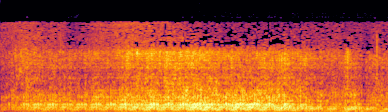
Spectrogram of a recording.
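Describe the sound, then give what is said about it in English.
A low, steady engine hum rumbles continuously, a motorboat idling or cruising on New York's East River toward a dock, its deep purr swelling slightly in the middle before easing off. “Suddenly, the thick silence is broken by the low purr of a motorboat engine.”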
